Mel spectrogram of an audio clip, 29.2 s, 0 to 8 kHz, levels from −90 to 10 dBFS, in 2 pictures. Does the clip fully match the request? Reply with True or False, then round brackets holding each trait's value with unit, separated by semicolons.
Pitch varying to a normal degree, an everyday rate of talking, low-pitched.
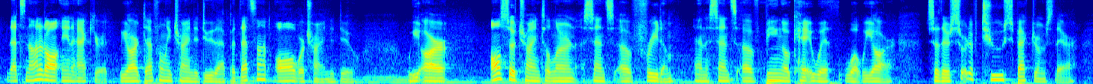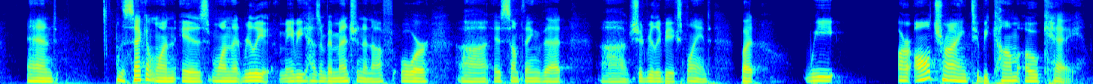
True (3.4 semitones; 160 wpm; 115 Hz)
